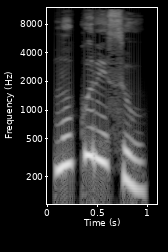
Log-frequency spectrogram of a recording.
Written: ಮೂಗೇರಿಸು

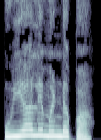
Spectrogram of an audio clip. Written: ಉಯ್ಯಾಲೆಮಂಡಪ

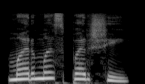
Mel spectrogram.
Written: ಮರ್ಮಸ್ಪರ್ಶಿ

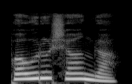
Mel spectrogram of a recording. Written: ಪುರುಷಾಂಗ

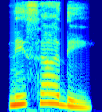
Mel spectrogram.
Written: ನಿಸಾದಿ

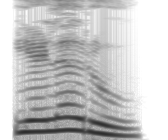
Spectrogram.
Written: ಎಳರು

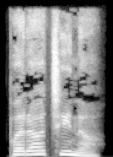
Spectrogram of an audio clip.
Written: ಪ್ರಾಚೀನೆ

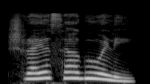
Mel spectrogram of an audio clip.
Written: ಶ್ರಯಸಾಗುವಳಿ

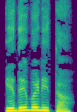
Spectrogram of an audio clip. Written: ಎದೆಬಡಿತ

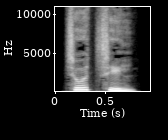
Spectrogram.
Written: ಚೊಚ್ಚಿಲು

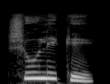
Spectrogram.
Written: ಶೂಲಿಗೆ

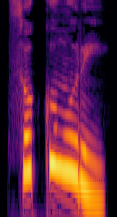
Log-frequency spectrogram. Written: ಸೊಕ್ಕುಮುರಿ

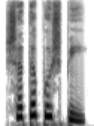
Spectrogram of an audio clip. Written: ಶತಪುಷ್ಪೆ

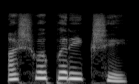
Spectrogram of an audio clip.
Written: ಅಶ್ವಪರೀಕ್ಷೆ

